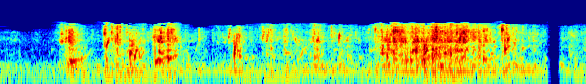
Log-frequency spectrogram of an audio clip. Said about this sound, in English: There's the whiskey, still half full. Pour most of it out, so that it will look as though we had even more to drink.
